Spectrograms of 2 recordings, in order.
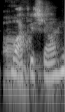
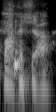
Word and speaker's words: Waukesha: I mean, we have Kenosha, we have Waukesha, and I hope I said that name right. – Waukesha, yeah. – Waukesha. And okay, I'll say it right from now on.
